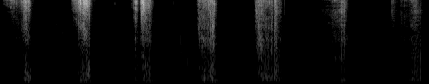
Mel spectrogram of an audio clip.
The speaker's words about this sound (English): I've been bothering him, capturing sounds, uh, like him, kind of his pencil sketching against the wall. Paint mixing sharpening a pencil,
